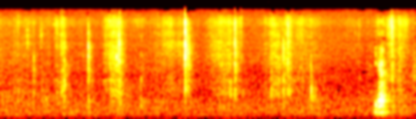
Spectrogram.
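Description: Paper pages of a handmade junk journal rustling and flicking as they are leafed through: a handful of short, soft rustles and ticks.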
